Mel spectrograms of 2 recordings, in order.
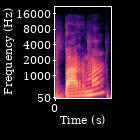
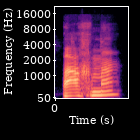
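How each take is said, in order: First: The R is a plain English-style R. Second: The R is a throaty, French-like R.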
